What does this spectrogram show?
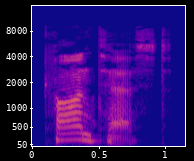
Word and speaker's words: contest: Contest, noun versus contest, verb. Common stress patterns.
